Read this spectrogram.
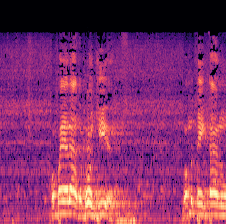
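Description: A man speaks loudly through a microphone over a loudspeaker, outdoors.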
